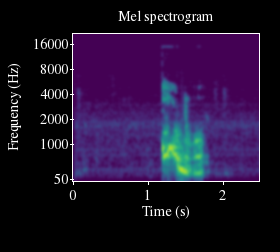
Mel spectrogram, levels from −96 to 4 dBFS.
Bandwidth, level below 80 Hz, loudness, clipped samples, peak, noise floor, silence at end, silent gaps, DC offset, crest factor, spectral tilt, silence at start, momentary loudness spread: 6 kHz; -66 dBFS; -14 LUFS; under 0.1%; -2 dBFS; -71 dBFS; 0.75 s; none; under 0.1%; 16 dB; -7 dB/octave; 1.2 s; 16 LU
